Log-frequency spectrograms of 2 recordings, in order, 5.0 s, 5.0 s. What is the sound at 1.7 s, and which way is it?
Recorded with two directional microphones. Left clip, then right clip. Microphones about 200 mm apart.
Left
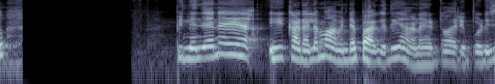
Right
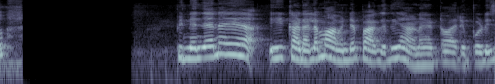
A woman's voice, 50° left (ahead or behind).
